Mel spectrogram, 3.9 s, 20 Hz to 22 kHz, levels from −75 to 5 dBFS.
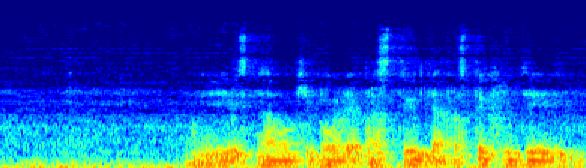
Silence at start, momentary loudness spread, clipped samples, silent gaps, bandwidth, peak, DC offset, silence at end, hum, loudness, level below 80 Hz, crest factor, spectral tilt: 0 s; 17 LU; under 0.1%; none; 11 kHz; 0 dBFS; under 0.1%; 0 s; none; -16 LUFS; -24 dBFS; 16 dB; -9 dB/octave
